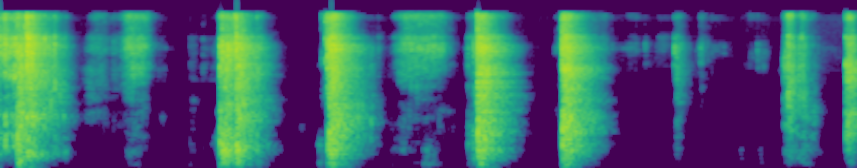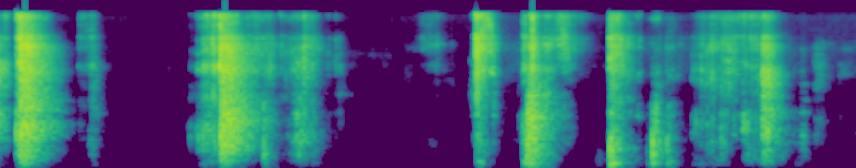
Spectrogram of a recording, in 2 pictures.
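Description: A box cutter slitting the packing tape along the seams of a large cardboard box, and the cardboard flaps being pulled apart. It comes as a dozen or so short scraping, tearing rips with brief pauses between them.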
